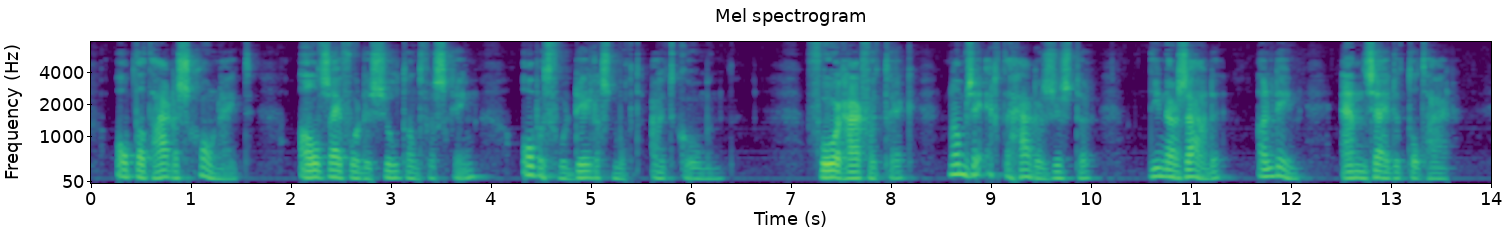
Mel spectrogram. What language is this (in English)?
Dutch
